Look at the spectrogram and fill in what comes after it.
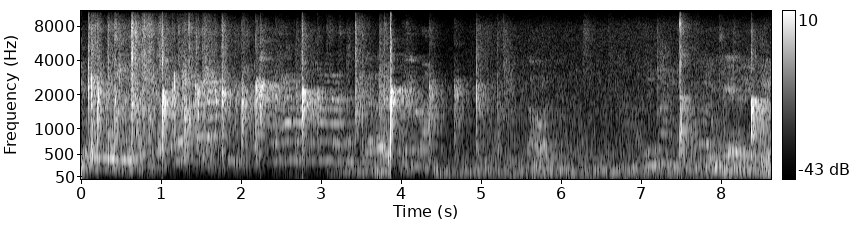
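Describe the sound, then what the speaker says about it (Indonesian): A small group claps for a student's answer during a teachers' training session at MTsN 39 Jakarta, scattered close hand claps with an uneven rhythm, moderately loud, running for several seconds before thinning out. "tepuk tangan untuk jawabannya."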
